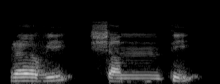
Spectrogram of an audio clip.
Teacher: sha, which is the palatal sha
